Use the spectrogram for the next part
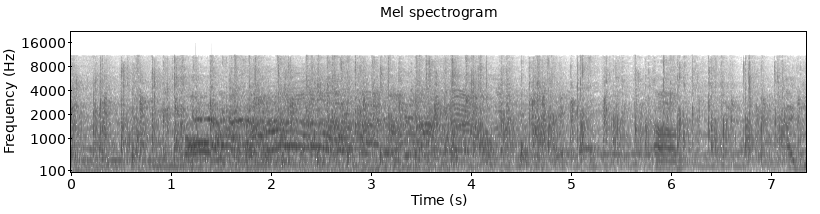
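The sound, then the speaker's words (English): A crowd keeps applauding to celebrate the acquisition of NCT Software by Oracle Corporation, with steady dense clapping filling the whole stretch and scattered voices and cheers rising over it, loud throughout. “They're done. Never stop clapping.”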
